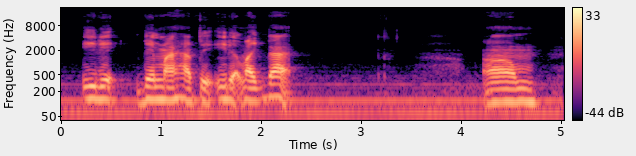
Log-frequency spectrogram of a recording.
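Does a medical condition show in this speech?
Yes: cerebral palsy; talks very well.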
